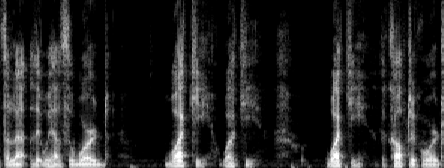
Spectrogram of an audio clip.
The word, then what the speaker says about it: ⲃⲁⲕⲓ: Here the letter B or W is uh B being the transliteration of course uh is pronounced as a W sound. A WW.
